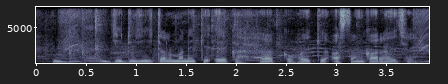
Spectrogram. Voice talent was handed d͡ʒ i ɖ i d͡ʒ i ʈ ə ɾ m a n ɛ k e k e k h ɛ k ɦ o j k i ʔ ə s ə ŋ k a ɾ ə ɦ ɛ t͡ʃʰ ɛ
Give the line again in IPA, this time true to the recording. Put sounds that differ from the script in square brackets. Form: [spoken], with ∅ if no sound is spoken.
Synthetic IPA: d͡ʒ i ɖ i d͡ʒ i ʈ ə [l] m [ə] n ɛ k e [ʔ] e k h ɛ k ɦ o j k [e] ʔ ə s ə ŋ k a ɾ ə ɦ ɛ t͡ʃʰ ɛ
